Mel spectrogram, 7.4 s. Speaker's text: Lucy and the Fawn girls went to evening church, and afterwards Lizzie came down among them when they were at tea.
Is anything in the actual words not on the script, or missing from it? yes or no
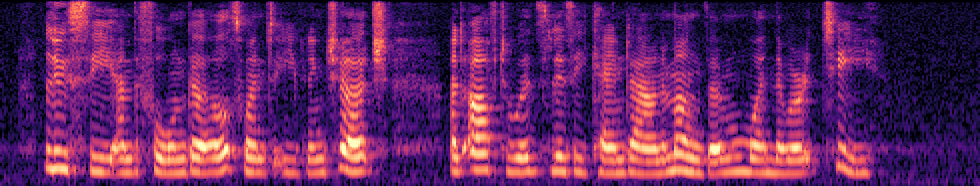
no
